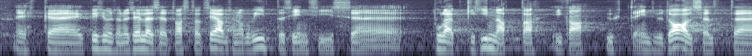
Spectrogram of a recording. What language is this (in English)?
Estonian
